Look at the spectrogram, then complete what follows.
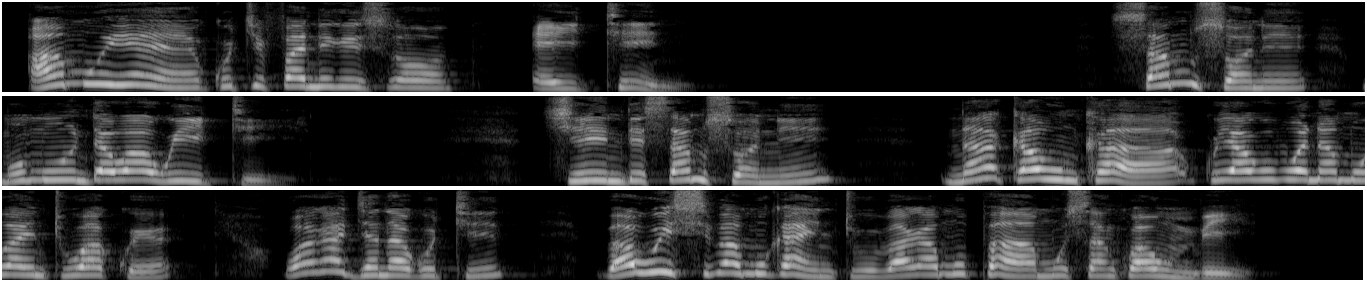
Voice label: tonga plateau, drama; chitonga bsz nt drama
